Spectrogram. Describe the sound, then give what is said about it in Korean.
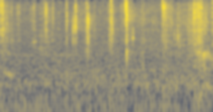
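Crackling and cracking as the shells of dried, insect-eaten chestnuts are peeled on a winter day: many small, sharp, irregular snaps and crinkles, quiet and unhurried, with no talk. “그녀와 남편은 겨울의 여느 날처럼 벌레 먹어 말려놓은 밤 껍질을 벗긴다.”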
